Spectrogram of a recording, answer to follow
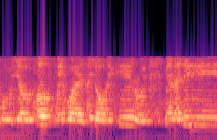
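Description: A person talking over a telephone line: a thin voice with no low or high end, speaking in short phrases with brief pauses.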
